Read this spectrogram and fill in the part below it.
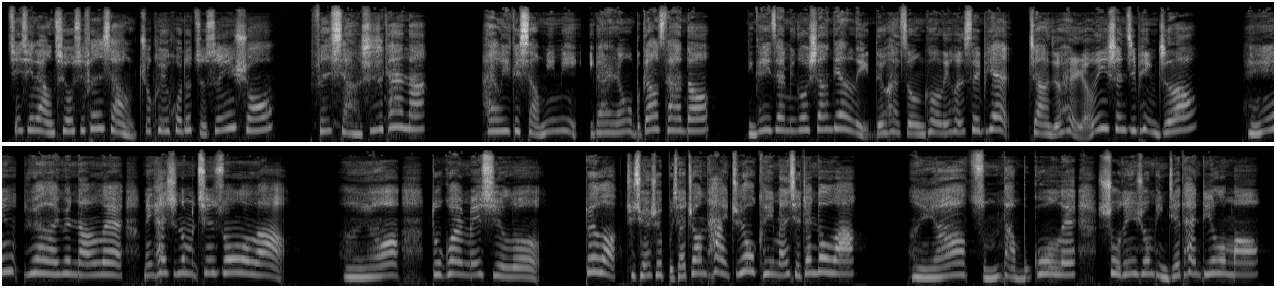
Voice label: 台湾腔可爱风游戏宣传

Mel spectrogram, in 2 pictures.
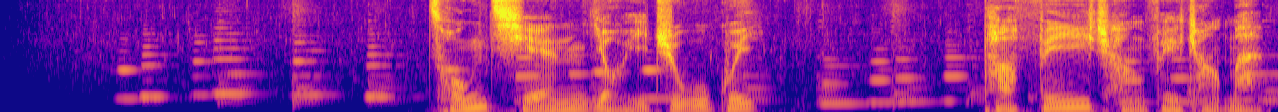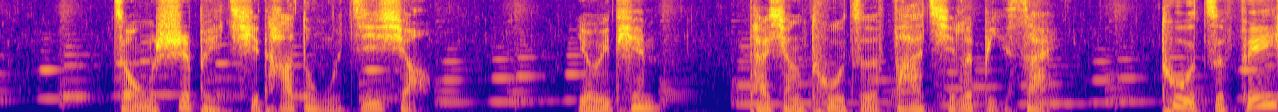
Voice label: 寓言故事龟兔赛跑

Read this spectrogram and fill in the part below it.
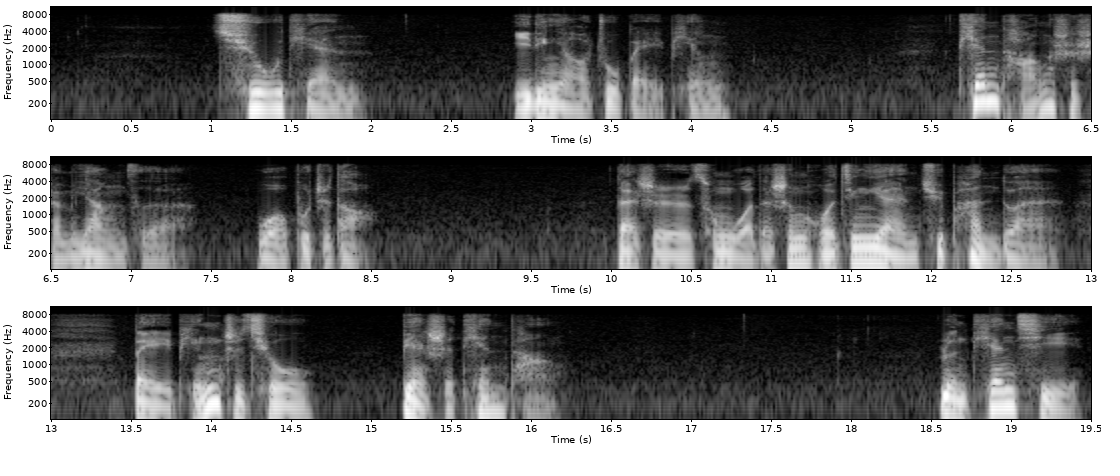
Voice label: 朗诵散文; 秋天一定要住在北平; 老舍

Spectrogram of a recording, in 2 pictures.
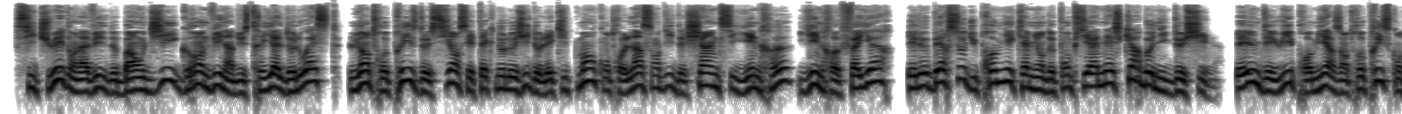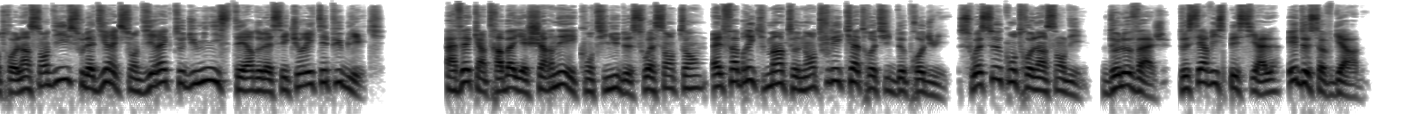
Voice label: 法语男大气公司宣传片

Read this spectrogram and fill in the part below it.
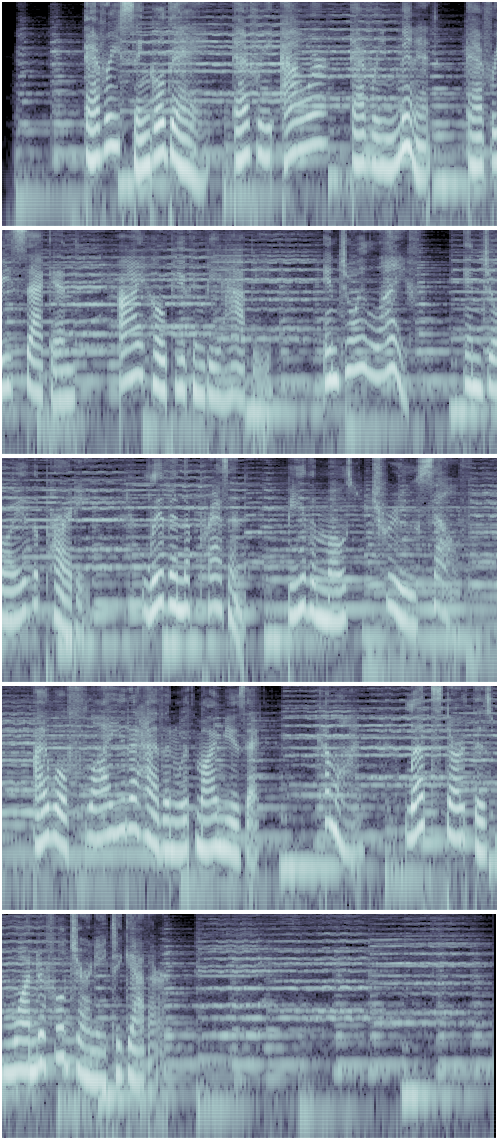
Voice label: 美式 轻松欢快; 艾拉

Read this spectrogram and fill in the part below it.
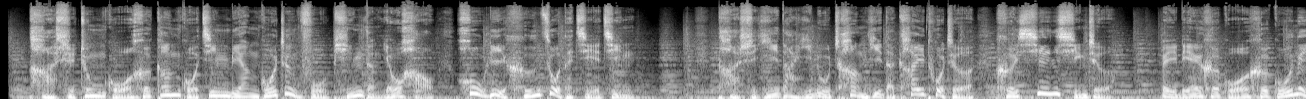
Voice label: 大气宣传; 大气宣传-华刚矿业

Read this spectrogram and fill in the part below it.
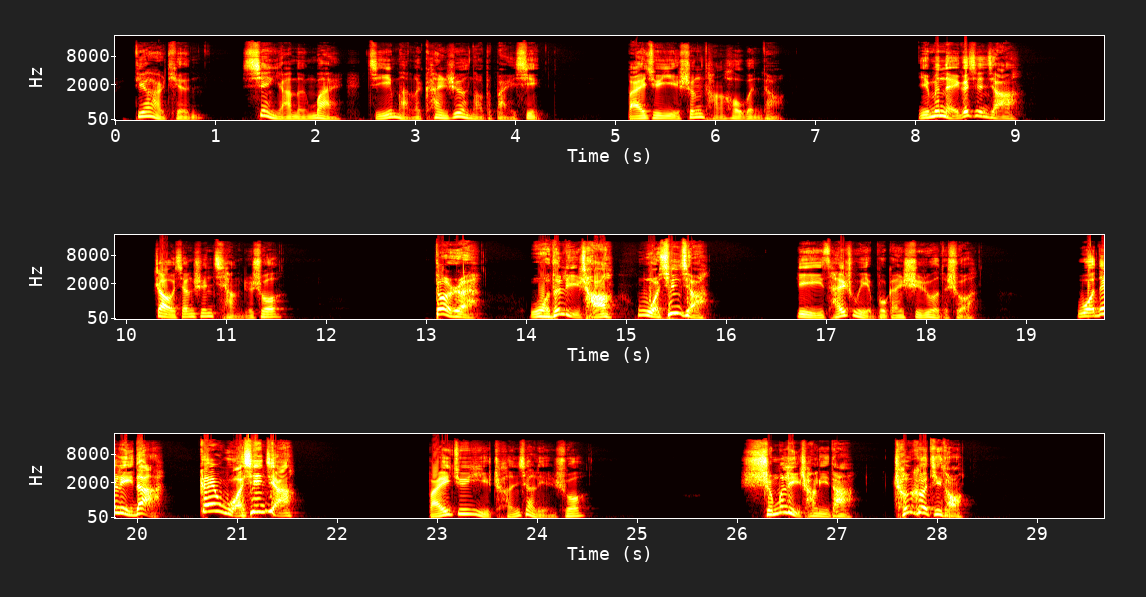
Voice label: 角色衙门男干音

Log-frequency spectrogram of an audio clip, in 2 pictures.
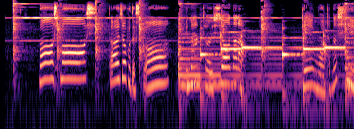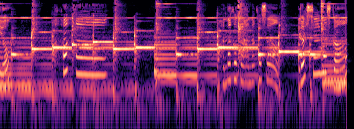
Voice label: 日语动漫

